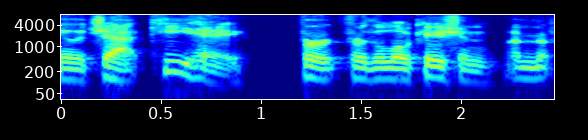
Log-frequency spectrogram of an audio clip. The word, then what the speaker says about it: Kihei: I'm telling you right now that I'm much Kihei someone's saying in the chat Kihei for for the location I'm sorry I mispronounced it that that ultimately that we should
